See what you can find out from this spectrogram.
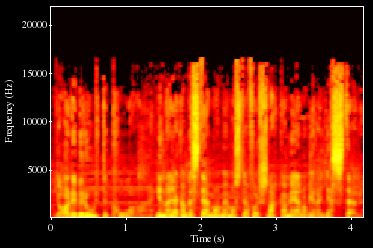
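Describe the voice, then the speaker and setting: A man's voice: medium pitch, soft background music, lightly acted. A man playing a shifty, scheming auction agent in an audio drama, speaking in a hesitant, colloquial way. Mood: hesitant, wary. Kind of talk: audio drama acting with muttered inner monologue.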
